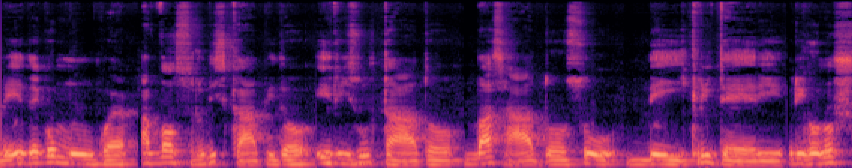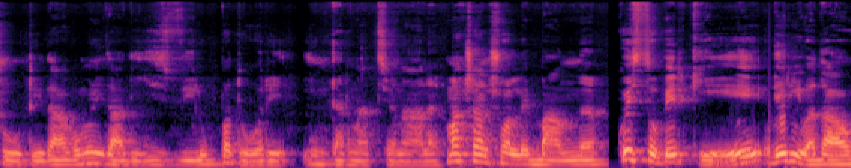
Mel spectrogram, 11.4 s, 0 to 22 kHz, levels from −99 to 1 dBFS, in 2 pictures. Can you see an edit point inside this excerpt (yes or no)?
no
